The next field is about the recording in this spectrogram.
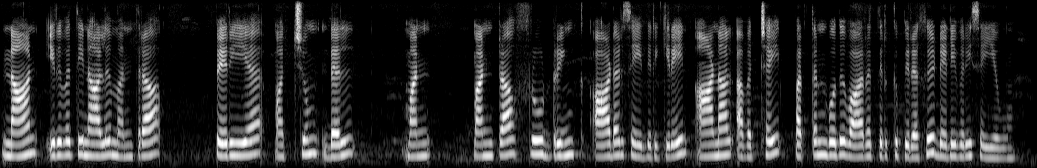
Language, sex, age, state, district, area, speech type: Tamil, female, 18-30, Tamil Nadu, Thoothukudi, rural, read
